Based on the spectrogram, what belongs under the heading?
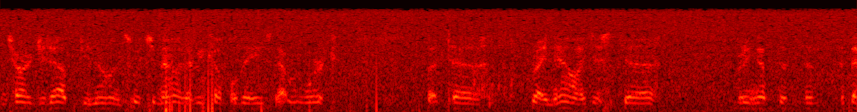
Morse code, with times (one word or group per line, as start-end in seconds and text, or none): none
